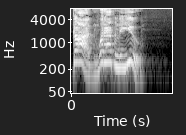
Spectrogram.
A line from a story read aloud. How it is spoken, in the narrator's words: he exclaimed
